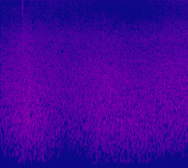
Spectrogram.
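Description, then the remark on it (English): Steady ocean surf washes continuously onto the shore, a broad hissing rush of breaking waves, with a faint wind-like roar and no voices. “And the sea never changes, does it? It's been rolling in and out like this since long before we were born.”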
